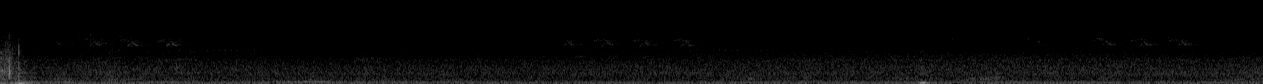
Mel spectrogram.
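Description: Faint bird calls: a quick series of three or four descending notes, repeated three times about five seconds apart, over steady background noise. A sharp knock comes at the very start and a soft low thump about nine seconds in.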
